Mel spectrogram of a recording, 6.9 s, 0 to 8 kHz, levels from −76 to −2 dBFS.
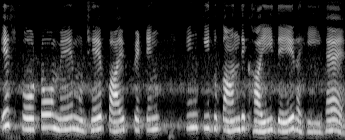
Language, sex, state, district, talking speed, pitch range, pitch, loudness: Hindi, female, Madhya Pradesh, Katni, 105 wpm, 210-260 Hz, 235 Hz, -16 LUFS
